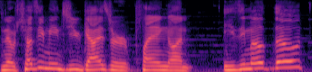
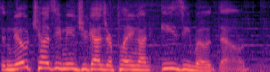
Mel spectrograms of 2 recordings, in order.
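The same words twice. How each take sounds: First: The rhythm and phrasing sound awkward and odd. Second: The rhythm and phrasing sound smooth and natural. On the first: The speaker calls it wrong. "I read it with the wrong cadence, Daddy, so it sounded weird" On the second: The speaker calls it right. "Let me read that better"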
